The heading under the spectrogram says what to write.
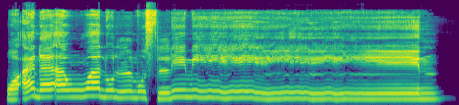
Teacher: মুসলিমিন এখানে অক্ফ করার কারণে জেরের পরে ইয়া সাকিন এক আলিফ টান, ৩ আলিফ হয়ে গেছে মধ্যে আরজি।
